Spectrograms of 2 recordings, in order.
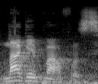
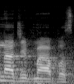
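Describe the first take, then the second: First: The first name has a hard g sound. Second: The first name has a j sound. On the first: This is how Egyptians say the name. "বলবে নাগিব Mahfuz" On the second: This matches how the name is written. "আরবিতে লিখবে নাজিব মাহফুজ"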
